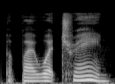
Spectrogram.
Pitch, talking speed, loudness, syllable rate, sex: 170 Hz, 210 wpm, -16 LUFS, 3.9 syllables/s, female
